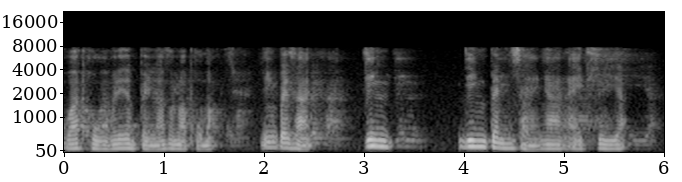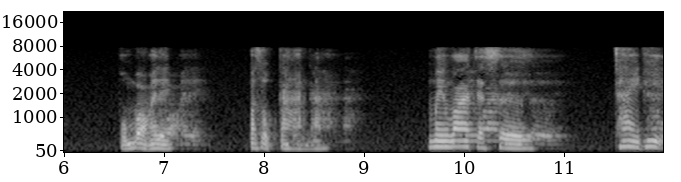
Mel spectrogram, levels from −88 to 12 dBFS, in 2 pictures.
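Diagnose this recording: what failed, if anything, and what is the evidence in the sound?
The far end of this call is playing it over a loudspeaker, and its microphone feeds that playback back into the line with no echo canceller removing it, so this is echo with no canceller. Throughout the speech, every phrase returns roughly a third of a second later, about 16 dB below the original, thinner from its trip through the remote room and the network. The band-limited sound, with nothing above 8 kHz, comes from the normal call microphone processing.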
